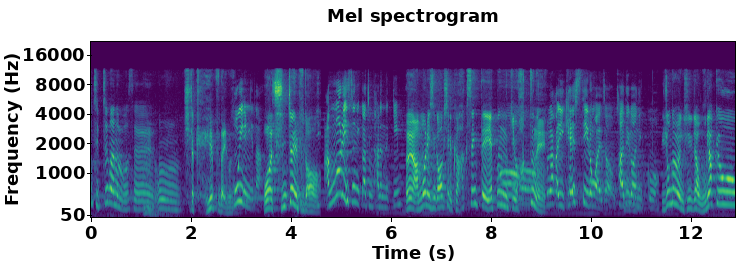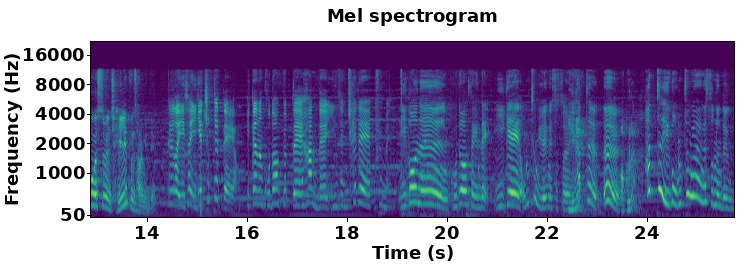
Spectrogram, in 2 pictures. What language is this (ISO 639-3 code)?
kor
